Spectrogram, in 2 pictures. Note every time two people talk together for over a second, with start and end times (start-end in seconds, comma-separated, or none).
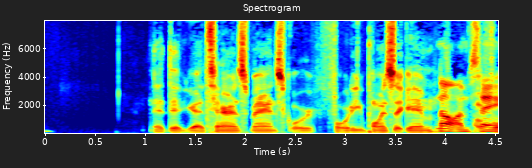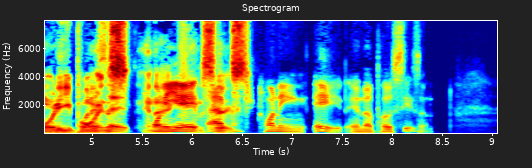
3.9-6.6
